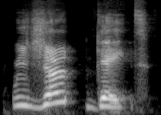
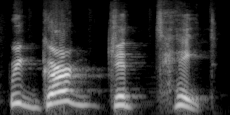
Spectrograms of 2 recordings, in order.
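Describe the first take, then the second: First: A syllable is dropped from the middle of the word. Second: All four syllables of the word are said. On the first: The speaker calls it wrong. "Now it's regur regurgate" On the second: The speaker calls it right. "if you cannot pronounce it correctly"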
